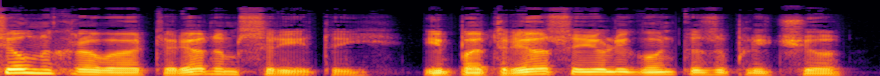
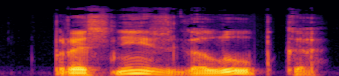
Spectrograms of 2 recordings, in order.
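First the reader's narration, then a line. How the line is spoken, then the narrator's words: Whisper in the ear. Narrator (Russian): прошептал он в ее ушко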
